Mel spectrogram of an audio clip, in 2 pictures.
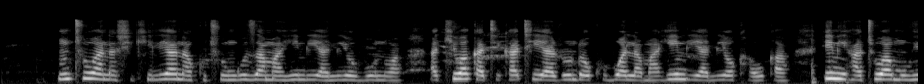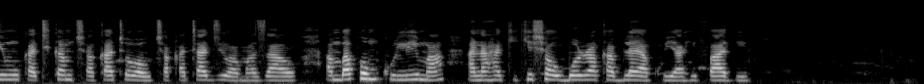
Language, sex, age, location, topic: Swahili, female, 18-24, Kisumu, agriculture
